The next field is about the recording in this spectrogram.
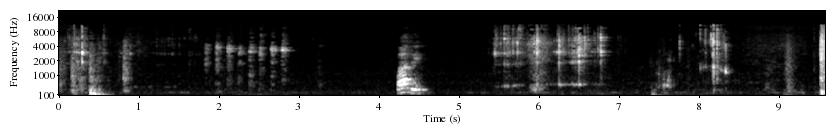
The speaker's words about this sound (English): I was chomping ice on Mike.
